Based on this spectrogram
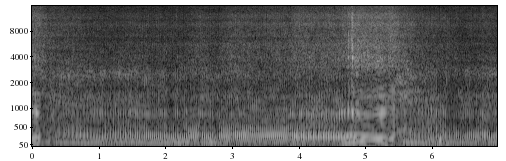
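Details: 2001 Raptor 660 single-cylinder with Hotcams stage 2 and slightly imperfect cam timing alignment, safety switches bypassed: uneven, stumbling low-rpm misfire, then revs rise cleanly. Same fault with old and new carbs; cause not found.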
